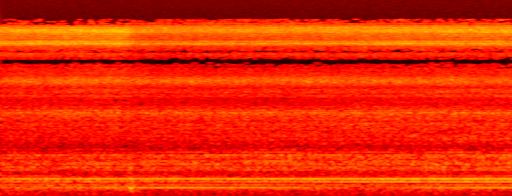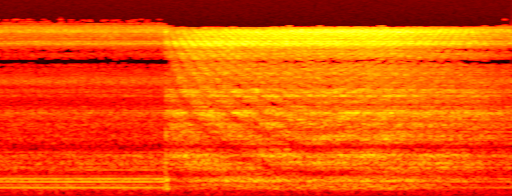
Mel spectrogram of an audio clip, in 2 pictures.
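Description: A steady, jet-like droning rumble with several held low tones; about seven seconds in it suddenly brightens into a louder rushing sound with sweeping pitch.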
